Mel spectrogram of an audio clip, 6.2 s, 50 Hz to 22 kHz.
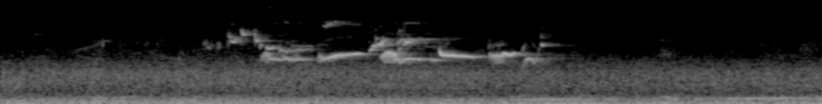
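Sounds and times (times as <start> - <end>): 
European robin singing: 0.0 - 4.4.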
